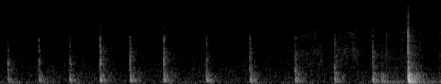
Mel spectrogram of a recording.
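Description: Kitchen knife sawing through the baked crust of an apple pie on a wooden board: a steady run of short ticks, about three a second, with one louder crack near the end.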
